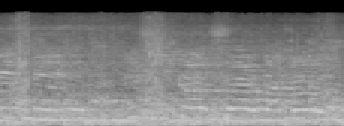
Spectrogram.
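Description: A loud voice with long, wavering held notes, over a vehicle engine running.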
